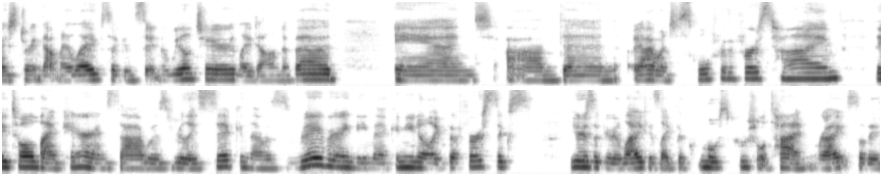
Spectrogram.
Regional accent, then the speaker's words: Saint Petersburg, Russia; I grew up in St. Petersburg, Russia, with spina bifida.

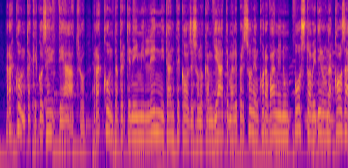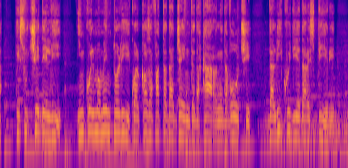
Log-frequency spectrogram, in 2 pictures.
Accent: Genoa, Liguria, Italy; sono genovese quindi di natura pessimista, sia perché sono vecchio

